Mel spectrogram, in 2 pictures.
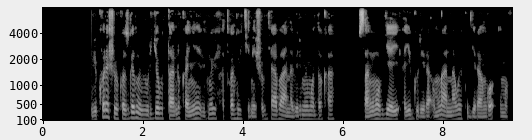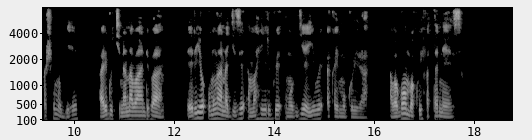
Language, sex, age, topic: Kinyarwanda, male, 25-35, education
